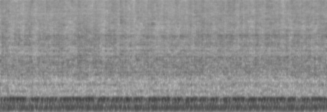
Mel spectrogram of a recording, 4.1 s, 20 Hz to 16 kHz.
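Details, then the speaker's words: Car that had not been started in months, jump-started with a Scatach 4000A portable jump starter, starts right up and settles into a steady, even idle with a smooth low rumble and no knocks or misses, so it runs cleanly. "Started right up. Wow. I know you probably don't know this because this is just a video, but this car hasn't been started in months, and that little thing started it right up."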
